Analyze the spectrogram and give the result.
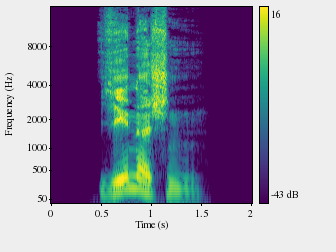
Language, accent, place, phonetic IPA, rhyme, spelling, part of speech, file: German, Germany, Berlin, [ˈjeːnɪʃn̩], -eːnɪʃn̩, jenischen, adjective, De-jenischen.ogg
- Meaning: inflection of jenisch: 1. strong genitive masculine/neuter singular 2. weak/mixed genitive/dative all-gender singular 3. strong/weak/mixed accusative masculine singular 4. strong dative plural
